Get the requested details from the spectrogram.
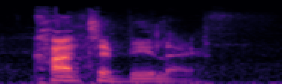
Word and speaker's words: Cantabile: Cantabile. – It's music. Cantabile.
